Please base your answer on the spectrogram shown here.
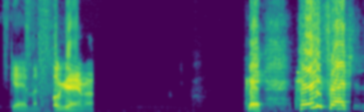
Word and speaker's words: Gaiman: I mean, Terry Pratchett and Neil Gaiman, I still don't know how to pronounce his name. Gaiman.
